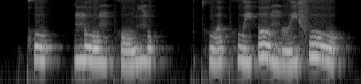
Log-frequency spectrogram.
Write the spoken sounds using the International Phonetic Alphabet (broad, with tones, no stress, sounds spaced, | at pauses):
kʰ o˧ | n oː˧˩ ŋ pʰ oː˩˧ w ŋ o˧ p̚ | t̪ʰ u˩˧ ə̯ pʰ u˧˩ j ʔ ɤː˥˨ ŋ ɯː˩˧ j f oː˥˨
